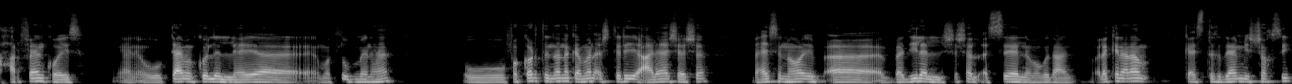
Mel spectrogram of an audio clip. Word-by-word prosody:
حرفيًا 135 +7 0
كويسة 110 -6 -1 0.3
يعني - - -9
وبتعمل 100 +7 +1
كل 130 +1 +2
اللي 115 -3 +2
هي 115 +2 +3 0.6
مطلوب 100 +6 -6
منها، 120 +5 -1 0.7
وفكّرت 105 +9 -2
إن 140 -1 +2
أنا 145 0 +4
كمان 140 +1 +2
أشتري 135 +1 +1
عليها 120 +5 +3
شاشة 125 +2 -1 0.4
بحيث 125 +5 -1
إن 130 - -1
هو 125 +2 +3
يبقى 115 -5 +1
بديلة 115 +7 +2
للشاشة 120 +2 -2
الأساسية 125 +1 0
اللي 115 -3 +1
موجودة 110 +1 -3
عندي، 100 -1 -5
ولكن 125 +4 -1
أنا 145 +1 +5
م 145 0 -4 0.3
كاستخدامي 125 +3 0
الشخصي 130 +3 -3
125 Hz, 145 wpm, -25 LUFS, 110-135 Hz, 0.7 s, أنا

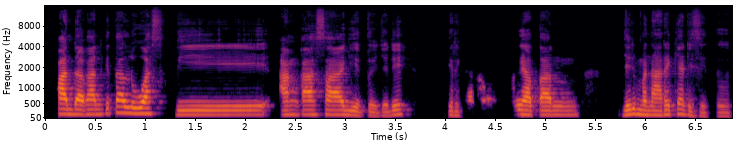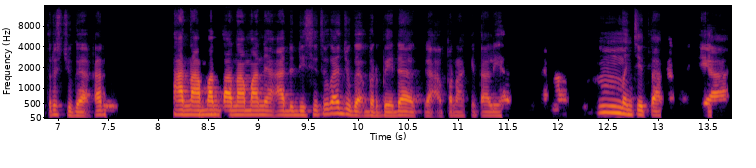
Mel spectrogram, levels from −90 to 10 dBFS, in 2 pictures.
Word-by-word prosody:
pandangan 155 -1 +5
kita 190 +4 0
luas 180 0 +4 0.2
di 140 0 -3 1.0
angkasa 150 +1 +1 0.2
gitu, 125 -3 -4
jadi 115 +6 -2 0.5
kiri-kanan 135 - -10 0.3
kelihatan 140 -2 +2 0.7
jadi 145 +4 +1
menariknya 145 +3 0
di 135 - -6
situ. 105 0 -11
Terus 145 +4 -5
juga, 125 -4 0
kan, - - 0 0.7
tanaman-tanaman 140 -1 +5
yang - - -6
ada 135 0 0
di 135 - -2
situ, 145 +2 -6
kan, 180 +2 +3
juga 145 -8 +1
berbeda, 115 +1 0
nggak - - -6
pernah 115 -1 -6
kita 115 - -7
lihat, 115 +2 -5 0.3
karena, 130 +4 -11 0.4
mhm, 215 0 +2
menciptakan 145 -3 0
itu, 330 - -43
ya, 125 - +3
145 Hz, 145 wpm, -26 LUFS, 130-155 Hz, 1.0 s, pandangan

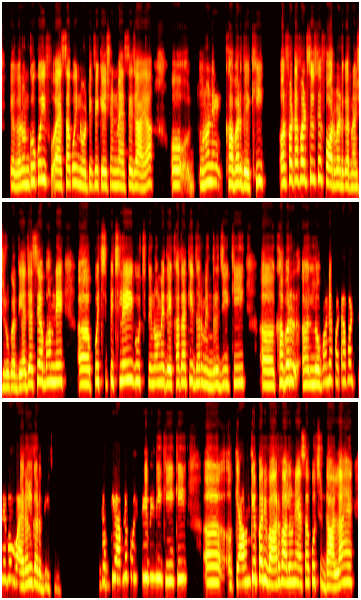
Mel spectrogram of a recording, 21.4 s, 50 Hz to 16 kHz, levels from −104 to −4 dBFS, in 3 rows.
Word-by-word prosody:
कि 235 - -6
अगर 220 +1 -2
उनको 250 +4 -1
कोई 320 +2 +2
फ - - -4
ऐसा 240 +2 +3
कोई 275 +1 -2
नोटिफ़िकेशन 235 0 -2
मैसेज़ 225 0 -2
आया 215 +5 +1 0.4
औ 245 0 +2 0.4
उन्होंने 275 +3 -1 0.2
खबर 255 0 +3
देखी 285 +7 +1 0.4
और 270 - +5
फटाफट 320 0 +3
से 340 - +1
उसे 340 +1 -2
फॉरवर्ड 245 -6 +1
करना 215 -2 -2
शुरू 210 0 -4
कर 210 0 -2
दिया। 215 +2 +1
जैसे 255 +4 0
अब 290 -2 +1
हमने 285 0 +3 0.4
अ, 255 +1 +4
पिछ 285 -3 -2
पिछले 295 +1 +1
ही 320 - +6
कुछ 295 0 -5
दिनों 265 0 -3
में 275 0 -1
देखा 250 +1 +1
था 275 - +2
कि 295 - +2
धर्मेंद्र 245 -3 -2
जी 250 - -3
की 265 +1 -2 0.4
अ, 235 -1 +3
खबर 280 +3 +4 0.4
लोगों 250 +2 +1
ने 310 - -2
फटाफट 290 +2 -6
से 325 +3 -11
वो 325 -2 -3
वायरल 245 +2 +2
कर 255 -4 0
दी 200 0 -11
थी। 175 0 -26 0.9
जबकि 280 +4 -5
आपने 330 +4 -1
पुष्टि 355 0 -2
भी 360 - -4
नहीं 350 0 +1
की 300 -1 0
कि 335 0 +2 0.4
अ, - - -1 0.6
क्या 260 -1 +4
उनके 290 +5 +1
परिवार 275 -6 +5
वालों 280 -1 +3
ने 285 -1 +1
ऐसा 275 +2 -1
कुछ 285 +1 -5
डाला 215 +2 +5
है? 285 0 -1
265 Hz, 190 wpm, -24 LUFS, 235-295 Hz, 0.9 s, ही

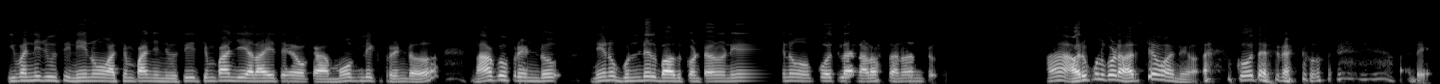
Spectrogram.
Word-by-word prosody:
ఇవన్నీ 180 +2 -1
జుసి 175 -1 -4
నేను 165 0 -3 0.2
ఆ! - - +1
చింపాంజీని 155 -2 0
జుసి, 140 +4 -5
చింపాంజీ 165 0 +1
ఎలా 150 - +5
అయితే 145 -1 -3 0.2
ఒక 130 - -11 0.3
మోగ్లికి 160 -1 -4
ఫ్రెండో 135 -1 -1 0.6
నాకు 195 +2 +4
ఫ్రెండ్ 165 -2 -2 0.5
నేను 180 +3 -2
గుండెలు 175 +2 -2
బాదుకుంటాను 150 -1 +2
నేను 165 +1 -10 0.3
కోతిలాగా 160 -1 +2
నడుస్తాను 145 0 0
అంటు 145 - -13 1.2
ఆ! - - +1 0.2
అరుపులు 230 +4 +4
కూడా 220 -4 +6
అరిచేవాడిని 160 - +1 0.5
కోతరిసినట్టు 195 -6 -1 1.0
అంటే 465 0 -9
165 Hz, 110 wpm, -19 LUFS, 150-175 Hz, 1.2 s, కూడా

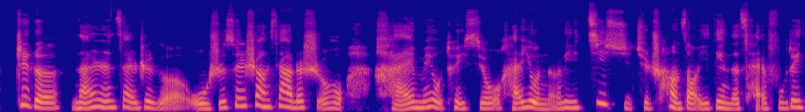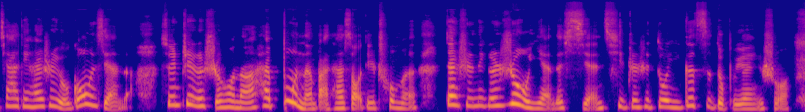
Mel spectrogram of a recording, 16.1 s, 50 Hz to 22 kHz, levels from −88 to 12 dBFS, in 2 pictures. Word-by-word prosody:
这 310 -2 0
个 215 -3 +3
男 205 +4 0
人 225 -1 +1
在 225 -4 -3
这 220 -1 -1
个 185 - -5
50 185 +4 -1
岁 275 +5 -3
上 290 -5 +2
下 245 0 +2
的 220 0 +1
时 - - -2
候 185 -1 -5 0.3
还 165 +6 -2
没 215 +2 +1
有 225 -5 0
退 205 -4 -4
休， 190 -1 -4
还 185 +1 -3
有 215 -2 +5
能 185 +3 -7
力 215 0 -1
继 370 -3 0
续 205 - -8
去 200 - -7
创 215 +2 0
造 190 -2 0
一 180 - -4
定 200 -1 -1
的 175 0 -3
财 185 - -6
富， 195 +1 -10
对 235 +1 0
家 270 +4 -2
庭 255 -2 -2
还 255 +1 +1
是 285 -1 -2
有 180 -5 +2
贡 305 - +4
献 280 - -1
的。 - - -9 0.3
所 320 - -2
以 305 - 0
这 330 -2 +2
个 270 - +4
时 215 - +2
候 230 -1 +2
呢， 200 0 +2
还 275 +3 +3
不 395 - +5
能 175 -3 +1
把 - - 0
他 195 +2 +1
扫 195 -2 +1
地 195 - -4
出 230 +3 -2
门， 200 +2 -4 0.3
但 315 -1 +8
是 280 -1 -4
那 280 0 -4
个 275 +1 +2
肉 295 -5 +7
眼 190 -4 -2
的 200 - -1
嫌 200 -1 -2
弃， 245 +4 -5
真 235 +1 -2
是 245 0 -5
多 240 +1 +3
一 215 -1 -2
个 285 +5 +1
字 275 -3 -9
都 - - +3
不 165 - -10
愿 175 0 -1
意 180 - -8
说。 90 - -4
220 Hz, 285 characters per minute, -21 LUFS, 195-270 Hz, 0.3 s, 但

